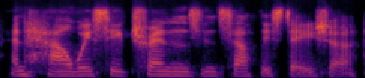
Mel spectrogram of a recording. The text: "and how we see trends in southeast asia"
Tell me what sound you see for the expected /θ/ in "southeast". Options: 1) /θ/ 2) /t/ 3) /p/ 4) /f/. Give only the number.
1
